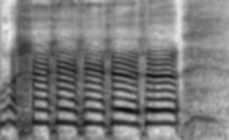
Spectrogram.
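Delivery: loud, high clowning cackle; weird goofy laugh. Pretend. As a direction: cut loose with a big silly laugh. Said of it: "I'll stop being weird".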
